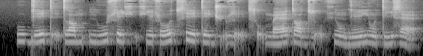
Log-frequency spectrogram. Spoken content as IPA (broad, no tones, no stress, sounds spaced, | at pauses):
u ɡ e t ḛ t l ɒ m ṵ ɲ u ɬ e ç ḛ ç ẽ ɬ o t͡sʰ e t e d͡ʒ ṵ ɮ ḛ t͡sʰ o̰ m æ t ɒ d͡z o̰ ç õ ɡ ẽ j õ t i z æ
